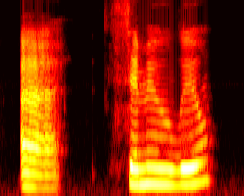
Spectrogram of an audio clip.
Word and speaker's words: Simu Liu: Simu Liu, is mm-hmm. that right? – Yep.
